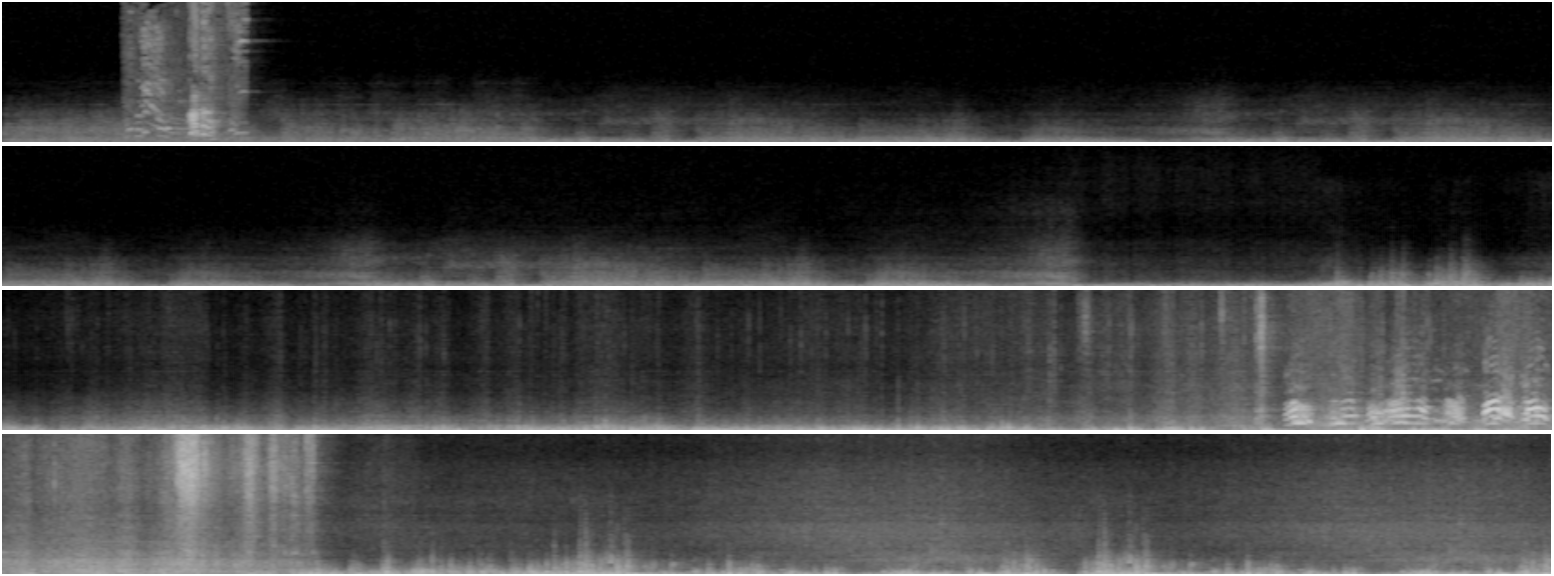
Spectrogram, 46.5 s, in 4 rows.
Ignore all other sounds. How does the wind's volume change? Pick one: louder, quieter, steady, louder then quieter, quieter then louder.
louder.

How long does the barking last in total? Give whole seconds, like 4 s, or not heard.
3 s.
